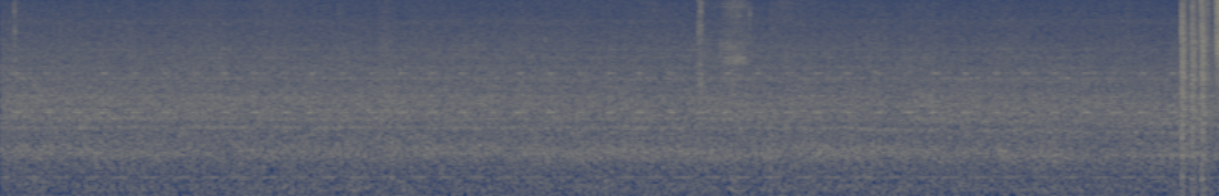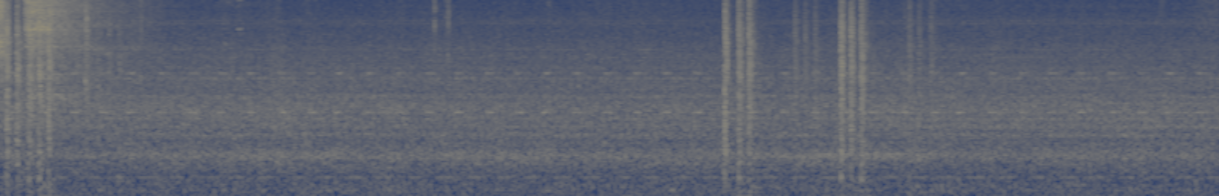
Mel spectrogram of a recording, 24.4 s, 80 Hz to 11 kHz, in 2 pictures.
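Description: A Class 66 freight locomotive runs steadily on the Cannock Freightliner Terminal to Felixstowe route in the game Train Simulator, giving a continuous loud rumble with a few brief clanks.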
